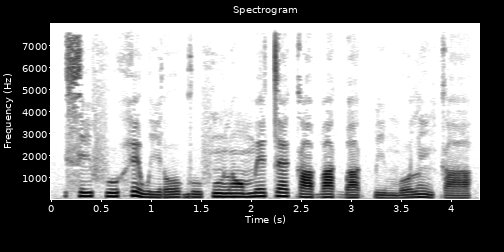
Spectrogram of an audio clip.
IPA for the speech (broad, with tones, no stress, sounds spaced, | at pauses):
s i˦ f u˦ h e˦˨ w i˨ ɾ o˧ ɡ u˧ f ũ˧ l ɔ̃˧ m e˦ t ɛ˦ k a˧ b a˧ ɡ͡b a˨ k͡p i˨ m o˨˦ l ĩ˦˨ k a˧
